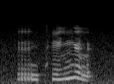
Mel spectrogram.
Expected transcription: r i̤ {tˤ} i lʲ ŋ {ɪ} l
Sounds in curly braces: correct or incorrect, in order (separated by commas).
incorrect, correct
